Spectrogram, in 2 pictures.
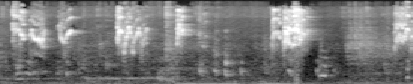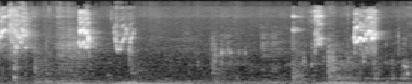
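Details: Lovebird calling in the morning with loud, grating chirps in bursts about a second apart, separated by softer twittering and brief quiet gaps.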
